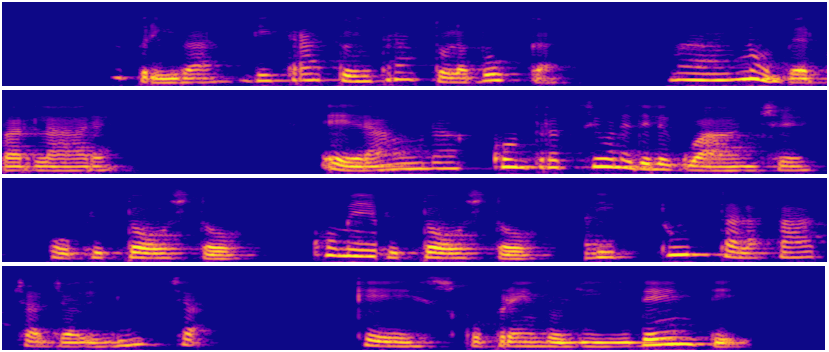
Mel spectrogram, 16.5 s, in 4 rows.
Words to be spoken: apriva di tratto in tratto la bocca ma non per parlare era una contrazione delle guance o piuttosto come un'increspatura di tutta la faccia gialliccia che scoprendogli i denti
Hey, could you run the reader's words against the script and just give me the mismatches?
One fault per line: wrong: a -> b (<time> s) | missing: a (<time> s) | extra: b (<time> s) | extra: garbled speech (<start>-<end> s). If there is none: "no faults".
wrong: un'increspatura -> piuttosto (10.1 s)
